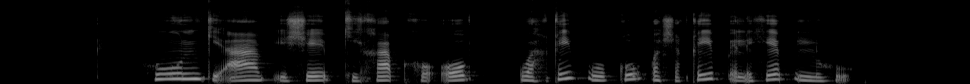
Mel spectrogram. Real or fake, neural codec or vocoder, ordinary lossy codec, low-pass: real; none; none; none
